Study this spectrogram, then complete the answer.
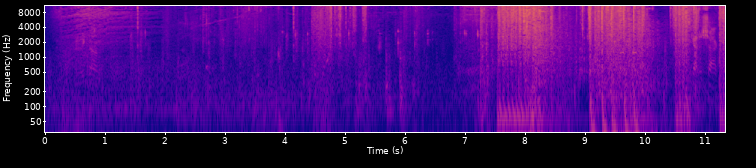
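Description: Gunfire in the Fortnite video game, a player's shotgun blasts among repeated sharp shots that grow louder and denser in the second half, with scattered movement noises between.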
